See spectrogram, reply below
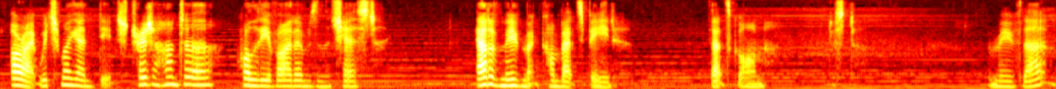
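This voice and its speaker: A woman's voice: mid-range voice, creaky, highs cut off. A woman hosting a gaming video, chatting playfully to herself and her game companions in a genteel way with mild exclamations. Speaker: gaming video host playing in character. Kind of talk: playful game commentary, talking to self.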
